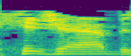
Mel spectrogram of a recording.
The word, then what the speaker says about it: hijab: The Middle Easterners call them, is it a hijab? Is that how you pronounce that? – Hijab. – Hijab, uh-huh. Yeah. – Hijab, right.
